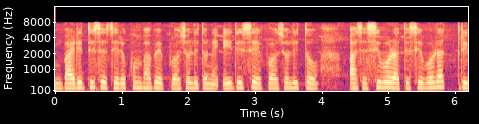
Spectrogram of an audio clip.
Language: Bangla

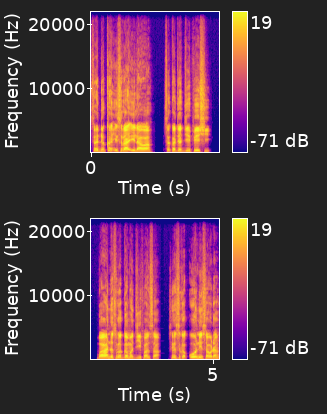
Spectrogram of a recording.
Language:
Hausa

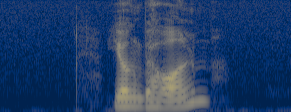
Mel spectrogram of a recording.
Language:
Swedish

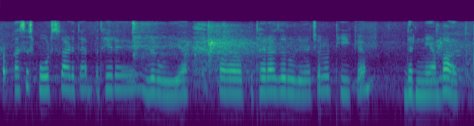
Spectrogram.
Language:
Dogri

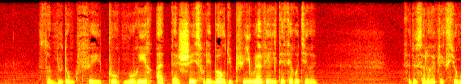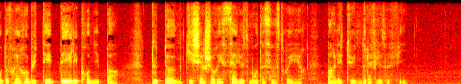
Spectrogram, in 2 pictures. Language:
French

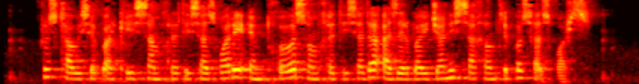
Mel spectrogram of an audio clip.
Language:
Georgian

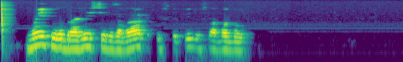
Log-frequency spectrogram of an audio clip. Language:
Russian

